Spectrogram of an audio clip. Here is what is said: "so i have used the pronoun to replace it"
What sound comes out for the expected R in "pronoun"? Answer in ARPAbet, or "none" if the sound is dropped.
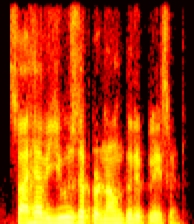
R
